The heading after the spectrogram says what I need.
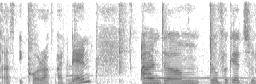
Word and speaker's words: Akwa: On today's vlog, I'll be taking you guys on my trip to Akwa Ibom, Akwa, but it's pronounced as Akwa.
